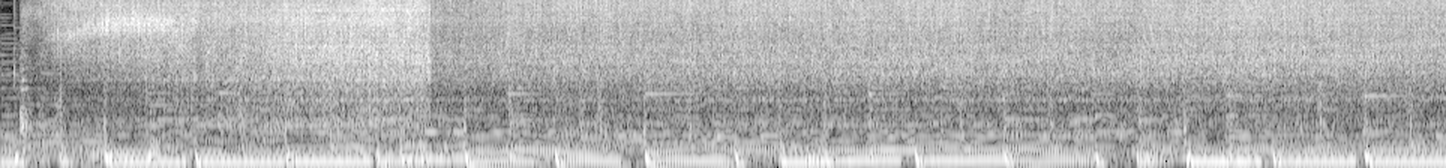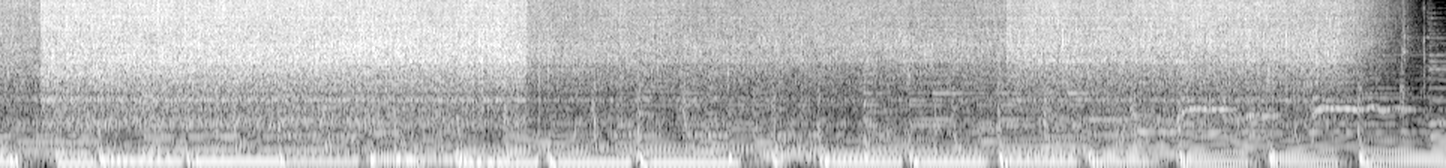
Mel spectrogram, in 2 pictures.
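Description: Food frying in oil in a miniature pan: a steady sizzling hiss that steps louder and softer several times. Soft background music sits underneath.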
